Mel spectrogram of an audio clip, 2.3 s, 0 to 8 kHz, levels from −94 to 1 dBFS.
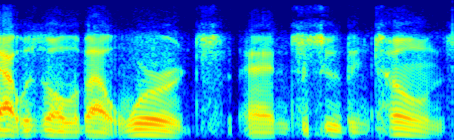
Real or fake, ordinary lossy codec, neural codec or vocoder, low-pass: real; MP3, 64 kbps; none; 7.2 kHz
